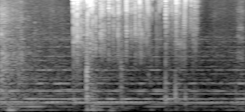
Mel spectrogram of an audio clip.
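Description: Dice clatter across a hard tabletop in a quick burst of rattling clicks lasting just over a second, fairly loud, with soft steady music playing underneath.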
